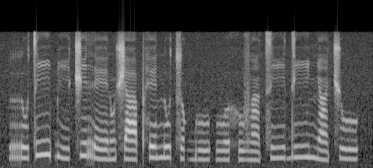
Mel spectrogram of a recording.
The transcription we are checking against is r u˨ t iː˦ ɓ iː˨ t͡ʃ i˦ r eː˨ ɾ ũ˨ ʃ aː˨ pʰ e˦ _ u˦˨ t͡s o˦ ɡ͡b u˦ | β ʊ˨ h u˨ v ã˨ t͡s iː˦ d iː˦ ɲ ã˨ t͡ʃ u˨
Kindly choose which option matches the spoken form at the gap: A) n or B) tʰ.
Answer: A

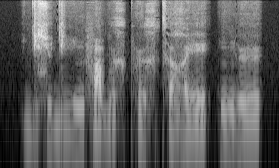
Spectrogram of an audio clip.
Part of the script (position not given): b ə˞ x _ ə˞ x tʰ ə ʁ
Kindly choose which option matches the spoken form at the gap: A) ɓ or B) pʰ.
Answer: B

